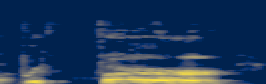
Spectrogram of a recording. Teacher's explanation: Então a gente tem o verbo prefer, a gente fala prefer e não prefer. Prefer, a sílaba tônica é a fer, é a última e ela é sanduíche de vogal, ó, CVC, R, E, F, né?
